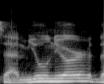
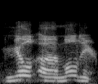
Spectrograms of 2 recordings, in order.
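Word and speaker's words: Mjölnir: it's Mjolnir, the fucking hammer that Thor wields. – Mjolnir, yeah.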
